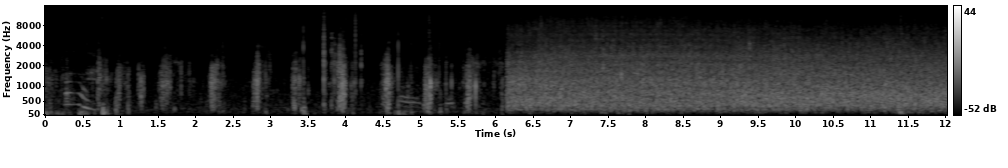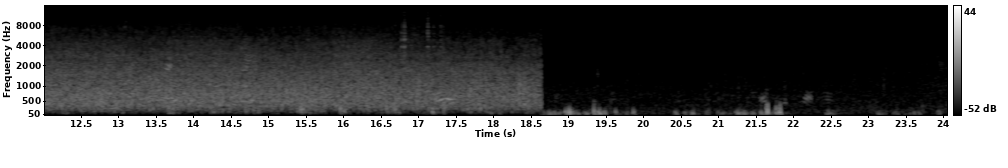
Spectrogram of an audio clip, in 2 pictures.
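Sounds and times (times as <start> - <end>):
fast mountain stream rushing: 6.2 - 18.7.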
